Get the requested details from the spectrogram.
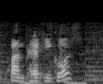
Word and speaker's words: Panthrakikos: No, 0-0 va con el Panthrakikos, que me ha dicho Pedrito que se dice así, Panthrakikos.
